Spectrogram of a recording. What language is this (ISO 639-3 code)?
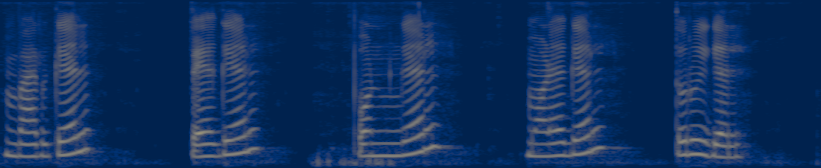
sat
